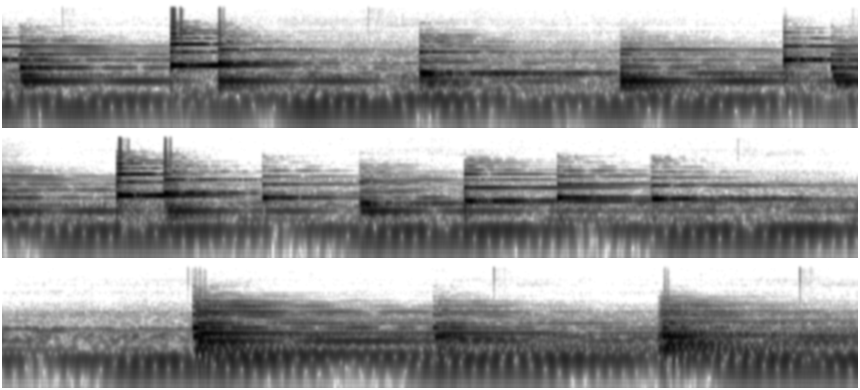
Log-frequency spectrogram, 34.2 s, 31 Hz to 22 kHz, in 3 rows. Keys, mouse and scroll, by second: 0.7 alt+middle drag, 1.5 s, 3.6 g, 5.3 g, 8.7 s, 9.9 alt+middle drag, 11.2 alt+middle click, 11.8-12.5 shift+middle drag, 12.5 g, 16.5-18.4 middle drag, 18.7 click, 20.2 drag, 20.7-22.6 drag, 23.5 click, 25.1-27.1 drag, 27.1-28.0 scroll down 1, 28.0-31.3 drag, 31.7 click, 32.0 click, 32.7 click, 33.1 click, 33.4 click, 33.8 click.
